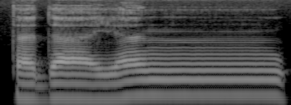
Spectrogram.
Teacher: Noon has a sukoon you cannot see here, followed by a ta. This is ikhfa.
